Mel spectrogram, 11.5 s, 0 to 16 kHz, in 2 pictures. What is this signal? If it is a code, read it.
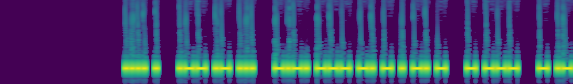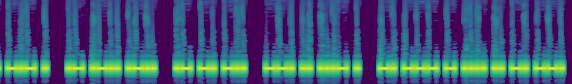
Morse code, heard as a keyed tone, about 40 wpm, 700 Hz. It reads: HE WAS CONTENT TO TAKE ALL AND GIVE NOTHING
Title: Sentences from Top 1000 Words - Review Part 6 - 40wpm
